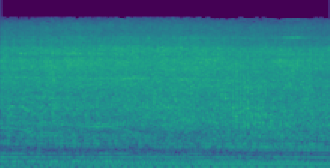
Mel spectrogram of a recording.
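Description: Helicopter hovering overhead, a loud, steady drone of rotor and engine that holds level throughout.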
